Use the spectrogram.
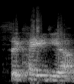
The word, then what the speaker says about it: Scy'Kadia: Scy'Kadia, like cicada, but with a long A.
